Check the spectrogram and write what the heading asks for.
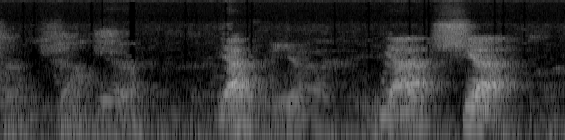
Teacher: Suaranya berasal dari tengah lidah yang menyentuh langit.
